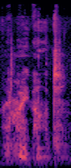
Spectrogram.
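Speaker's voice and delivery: breathy unvoiced aside; whispered aside. Real, not acted. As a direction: whisper it to yourself. Muttered aside to self.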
